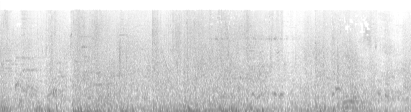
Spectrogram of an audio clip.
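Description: Game sword and spell impacts clash in quick bursts.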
